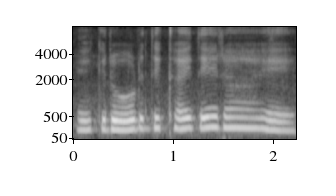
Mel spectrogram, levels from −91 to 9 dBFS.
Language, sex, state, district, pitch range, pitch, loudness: Hindi, female, Odisha, Malkangiri, 200-235 Hz, 220 Hz, -13 LUFS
